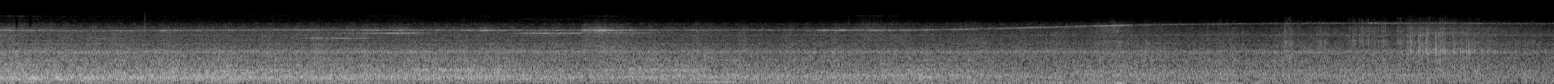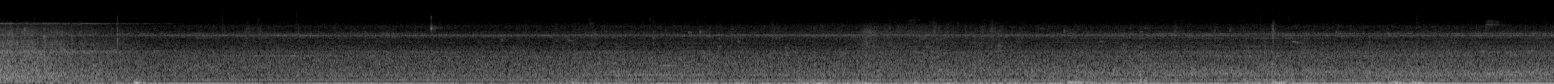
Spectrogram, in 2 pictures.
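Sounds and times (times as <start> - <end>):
high wheel squeal: 0.0 - 17.3
train rumbling past: 0.0 - 31.0.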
